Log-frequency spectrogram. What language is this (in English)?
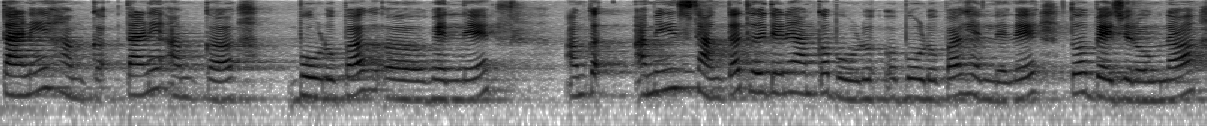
Konkani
